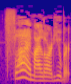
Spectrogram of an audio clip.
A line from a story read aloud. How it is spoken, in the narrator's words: he cried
